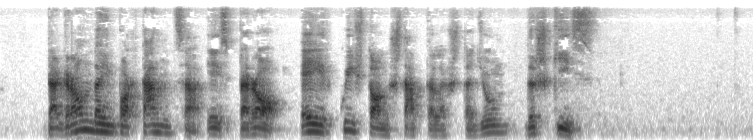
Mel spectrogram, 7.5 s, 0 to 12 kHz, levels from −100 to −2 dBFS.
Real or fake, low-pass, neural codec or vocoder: real; 9.9 kHz; none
